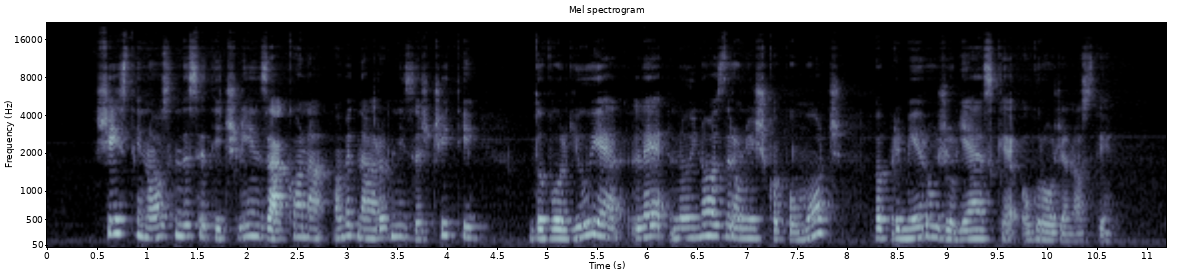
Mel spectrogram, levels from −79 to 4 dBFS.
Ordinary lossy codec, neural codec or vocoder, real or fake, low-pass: Opus, 64 kbps; none; real; 19.8 kHz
